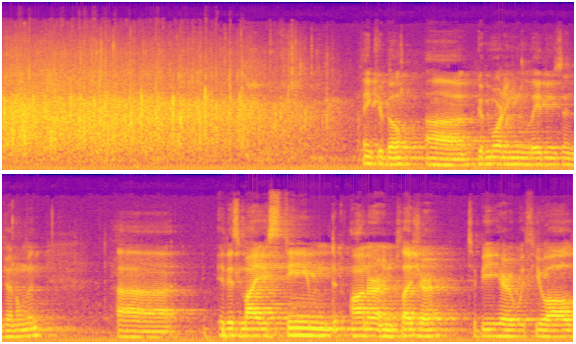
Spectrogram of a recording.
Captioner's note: cheering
